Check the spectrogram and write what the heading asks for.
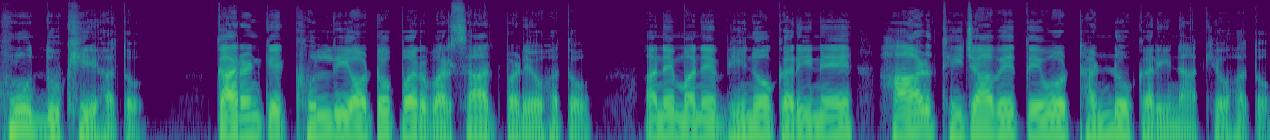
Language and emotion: Gujarati, sad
